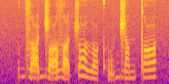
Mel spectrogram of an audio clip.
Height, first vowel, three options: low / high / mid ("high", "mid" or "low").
low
